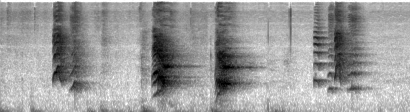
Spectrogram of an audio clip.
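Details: Kiki, a Chihuahua newly joined to the family, plays indoors and hears a squeaky toy for the first time; four short, high, yapping barks, each sliding downward, spaced under a second apart in a quiet room.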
